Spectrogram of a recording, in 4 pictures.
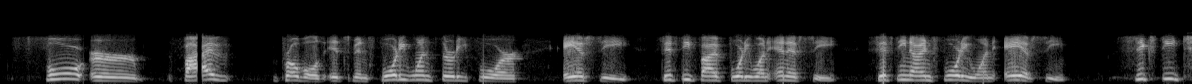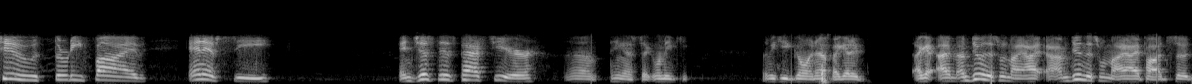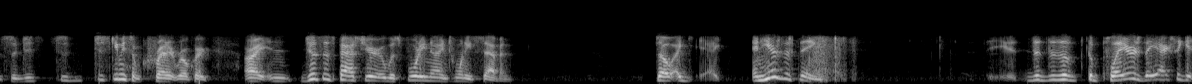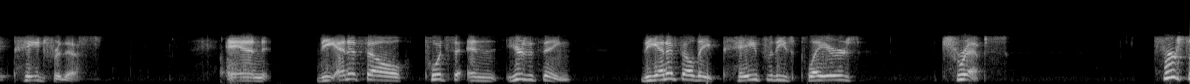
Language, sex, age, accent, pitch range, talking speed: English, male, 40-59, American, 160-235 Hz, 125 wpm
